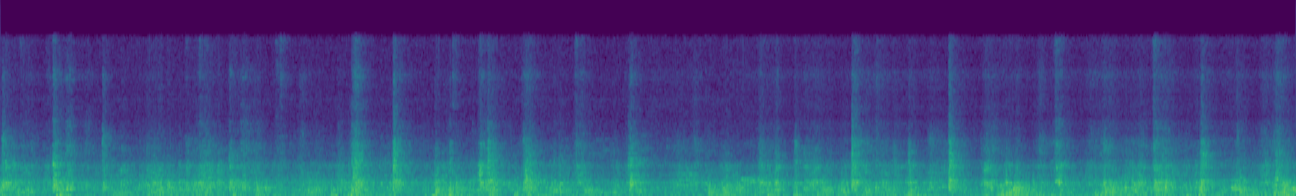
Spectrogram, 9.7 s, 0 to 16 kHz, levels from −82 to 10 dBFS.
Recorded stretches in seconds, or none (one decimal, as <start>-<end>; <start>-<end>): 0.0-5.6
